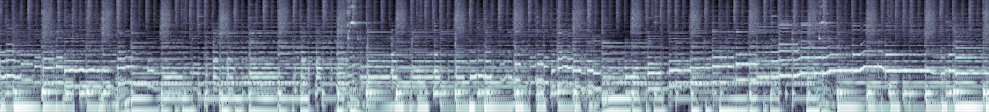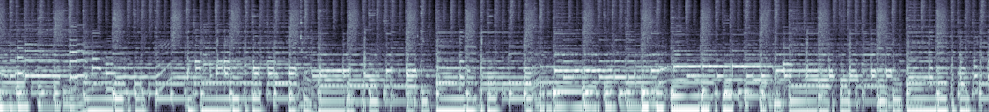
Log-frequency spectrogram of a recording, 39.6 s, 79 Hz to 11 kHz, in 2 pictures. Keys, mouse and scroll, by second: 1.6 click, 3.1 middle click, 5.2 shift+click, 9.1 middle click, 10.8 i, 17.0 ctrl+e, 25.3 middle click, 27.6-28.0 scroll up 1, 28.0-28.3 scroll down 2, 28.5-29.4 scroll up 3, 29.4 middle click, 33.8-34.1 scroll up 1, 34.1-35.2 scroll down 4, 35.2 click, 35.4 click, 38.3 click.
